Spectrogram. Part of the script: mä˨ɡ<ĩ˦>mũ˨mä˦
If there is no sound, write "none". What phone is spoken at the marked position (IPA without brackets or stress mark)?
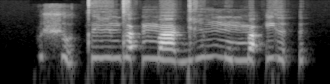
i˦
